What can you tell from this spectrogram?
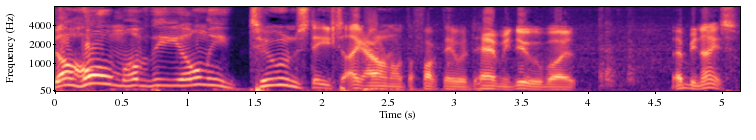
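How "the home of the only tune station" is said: very high-pitched radio disc jockey announcing voice. Showing off a voice good for a disc jockey gig, in a radio DJ voice. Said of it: "my voice is like pretty good for doing like a disc jockey thing".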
